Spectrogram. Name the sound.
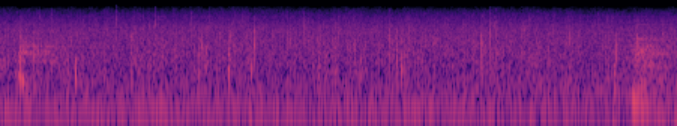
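heavy rain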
